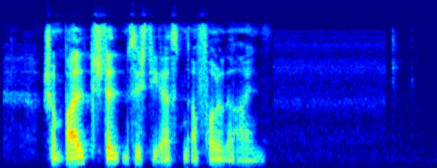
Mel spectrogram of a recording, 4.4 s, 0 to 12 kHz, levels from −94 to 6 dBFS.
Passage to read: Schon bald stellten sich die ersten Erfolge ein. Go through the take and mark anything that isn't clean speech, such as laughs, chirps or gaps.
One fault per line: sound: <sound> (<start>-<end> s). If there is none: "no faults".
no faults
